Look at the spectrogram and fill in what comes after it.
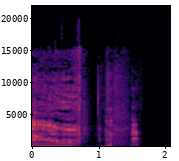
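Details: Common warthog, African, with a long rough low grunting squeal followed by two short grunts.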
